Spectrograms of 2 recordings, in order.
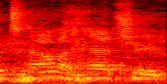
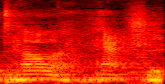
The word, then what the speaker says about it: Tallahatchie: It has those four syllables. Yeah, the four syllable Tallahatchie.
